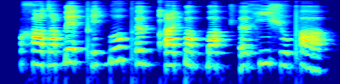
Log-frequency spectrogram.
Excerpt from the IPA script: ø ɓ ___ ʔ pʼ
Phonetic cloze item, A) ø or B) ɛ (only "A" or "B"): B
